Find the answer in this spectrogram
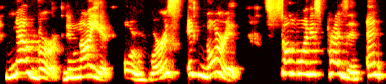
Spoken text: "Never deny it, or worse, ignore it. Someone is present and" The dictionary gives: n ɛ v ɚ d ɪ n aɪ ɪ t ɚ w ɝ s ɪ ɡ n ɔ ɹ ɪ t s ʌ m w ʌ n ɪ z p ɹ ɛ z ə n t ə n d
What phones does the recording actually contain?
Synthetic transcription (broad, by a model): n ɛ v ɚ d ɪ n aɪ ɪ t ɚ w ɝ s ɪ ɡ n ɔ ɹ ɪ t s ʌ m w ʌ n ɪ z p ɹ ɛ z ə n t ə n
